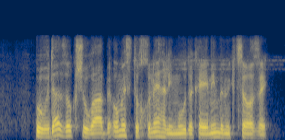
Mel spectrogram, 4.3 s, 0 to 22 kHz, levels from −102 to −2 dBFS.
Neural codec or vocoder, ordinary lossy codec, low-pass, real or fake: none; Opus, 16 kbps; 7.2 kHz; real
